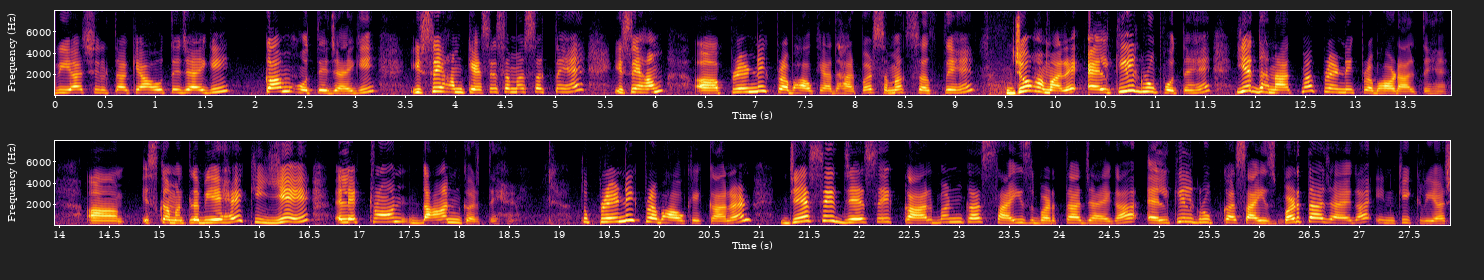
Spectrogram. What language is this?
Hindi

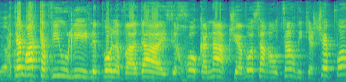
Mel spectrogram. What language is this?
Hebrew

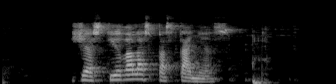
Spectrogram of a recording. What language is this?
Catalan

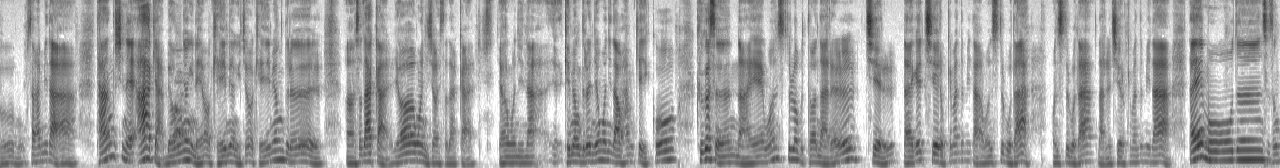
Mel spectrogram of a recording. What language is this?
Korean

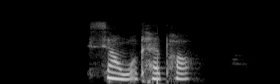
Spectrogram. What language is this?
Chinese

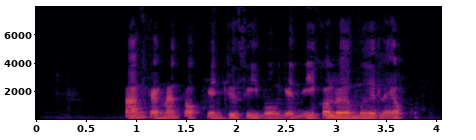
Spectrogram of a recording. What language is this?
Thai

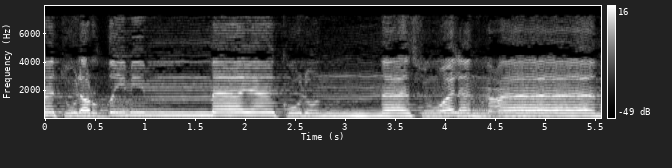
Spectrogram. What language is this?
Arabic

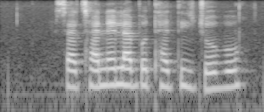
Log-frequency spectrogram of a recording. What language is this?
Tswana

